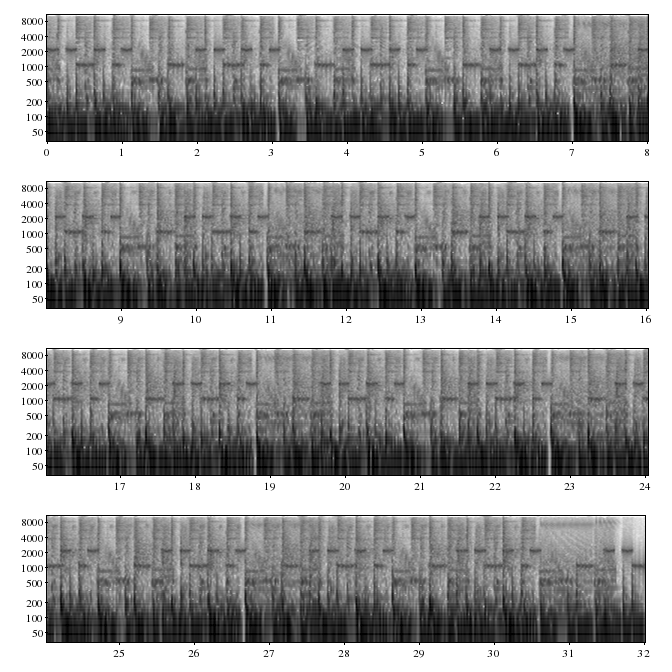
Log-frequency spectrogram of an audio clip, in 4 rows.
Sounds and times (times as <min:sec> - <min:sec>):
Soundtrack music: 0:00.0 - 0:32.0.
